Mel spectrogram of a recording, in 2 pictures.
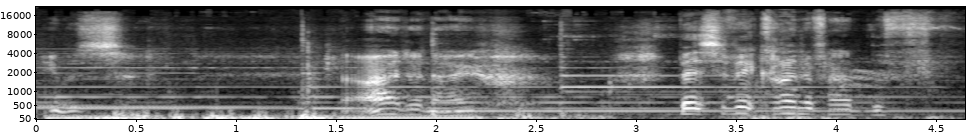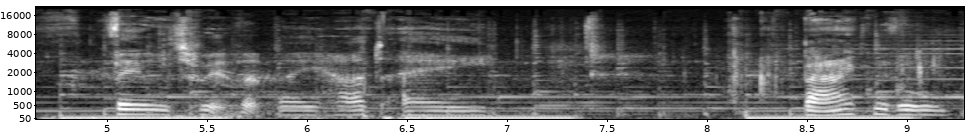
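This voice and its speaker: A woman's voice: low voice, fairly even intonation, takes it slowly, loud music behind the voice. A British woman giving casual travel vlog commentary in a wry, understated way. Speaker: travel vlogger.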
